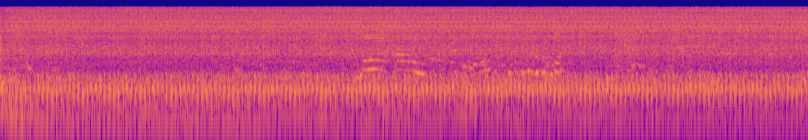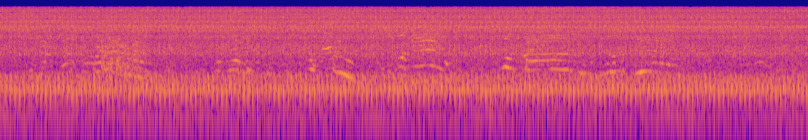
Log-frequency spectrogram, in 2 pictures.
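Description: Amusement ride's drive motor starting up and running with a loud, steady hum as the rotating kangaroo ride turns. Voices call out now and then over the hum.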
